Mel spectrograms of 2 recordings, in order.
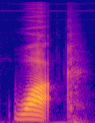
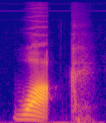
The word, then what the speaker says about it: walk: more about how lk the l is silent this word says walk the l sort of makes the a say ah walk i have to walk to school and finally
